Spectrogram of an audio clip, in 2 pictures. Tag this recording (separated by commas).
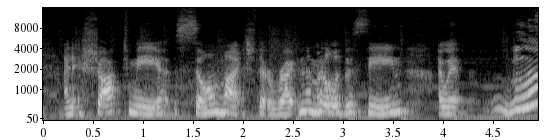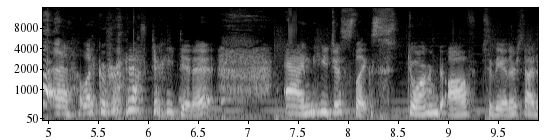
Speech, Music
